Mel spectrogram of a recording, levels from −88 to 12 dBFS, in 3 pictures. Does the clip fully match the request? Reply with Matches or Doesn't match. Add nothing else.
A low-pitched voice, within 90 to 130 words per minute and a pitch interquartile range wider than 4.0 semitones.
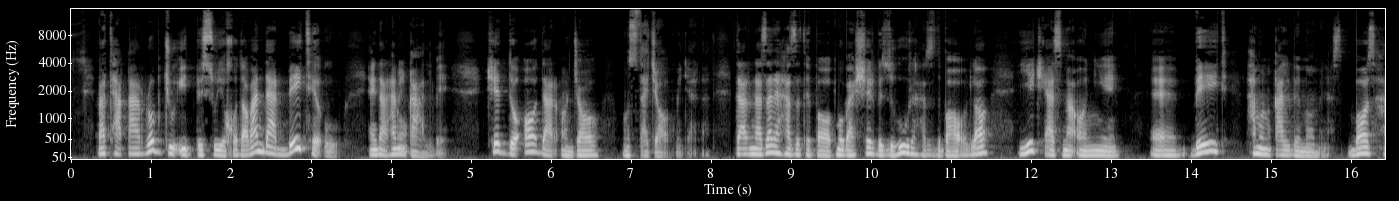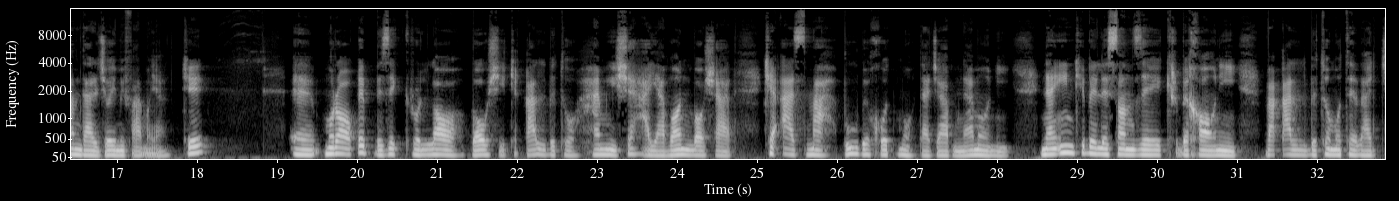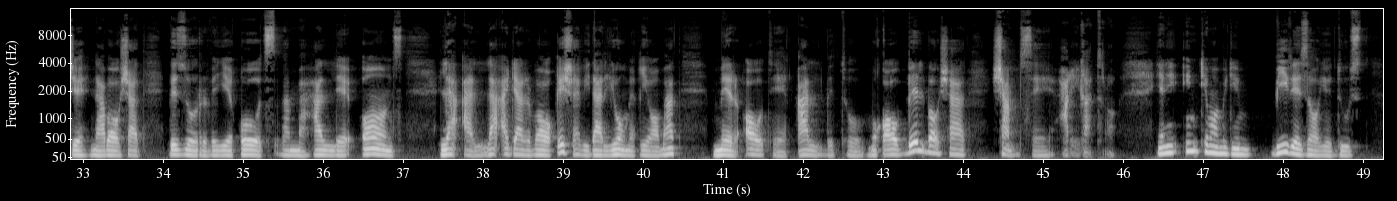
Doesn't match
